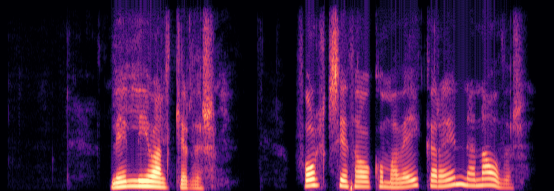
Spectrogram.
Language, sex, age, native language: Icelandic, female, 50-59, Icelandic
